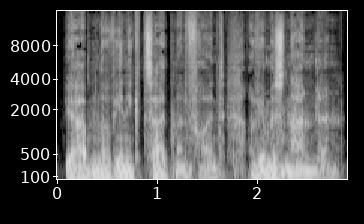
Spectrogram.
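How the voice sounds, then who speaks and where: A man's voice: very deep voice, animated, brisk, darkish tone, slightly rough, no room sound, studio quality, exaggerated voice. A man voicing a persuasive Renaissance ruler urging a friend, in a pleading, earnest way. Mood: urgent.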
